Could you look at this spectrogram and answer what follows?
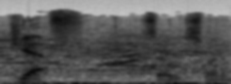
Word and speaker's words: Jff: Sports San Diego but the spelling of his name j FF which is in fact pronounced Jeff so we just want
